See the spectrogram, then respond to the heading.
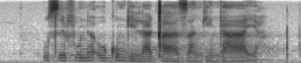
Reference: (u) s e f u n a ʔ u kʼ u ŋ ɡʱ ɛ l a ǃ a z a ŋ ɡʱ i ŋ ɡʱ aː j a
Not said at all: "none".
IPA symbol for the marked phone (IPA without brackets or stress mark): u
